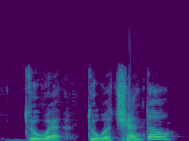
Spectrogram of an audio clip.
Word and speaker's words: Duecento: Duecento. – You're Italian. I'll go with your pronunciation. – Here we go. – Duecento.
